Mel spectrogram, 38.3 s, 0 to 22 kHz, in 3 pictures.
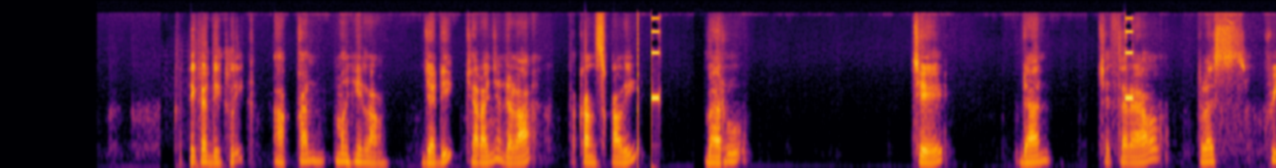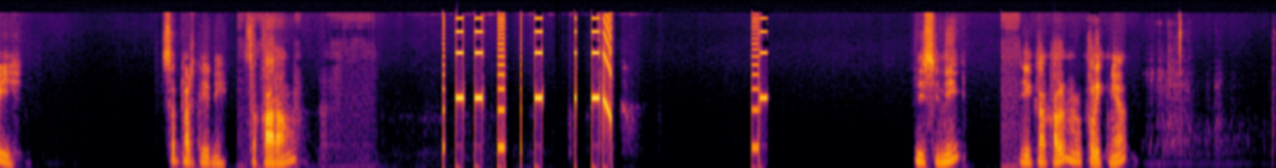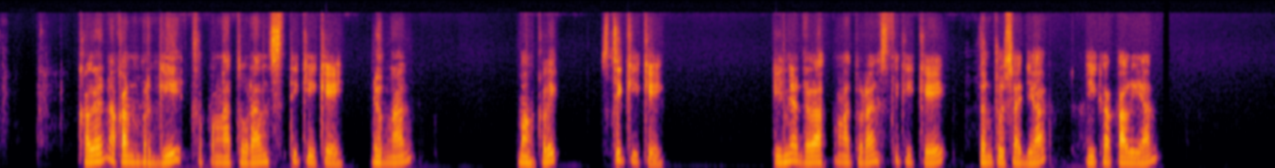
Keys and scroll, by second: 7.7 ctrl+r, 7.8 ctrl+c, 8.1 ctrl+f, 37.3 Page_Up, 37.3 Page_Down, 37.4 Pause, 37.7 Print.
